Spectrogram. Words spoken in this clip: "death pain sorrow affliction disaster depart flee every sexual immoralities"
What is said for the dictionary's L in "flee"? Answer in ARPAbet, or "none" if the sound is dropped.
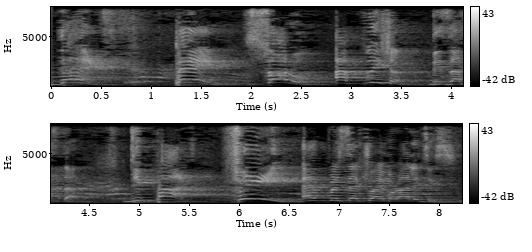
none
